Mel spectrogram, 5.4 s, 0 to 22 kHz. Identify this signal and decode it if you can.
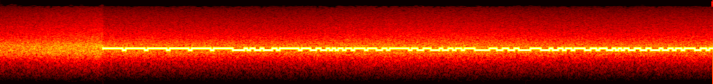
RTTY (45.45 baud, 170 Hz shift), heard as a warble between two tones, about 1950 Hz centre, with radio static. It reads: UR7W 589 048 …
